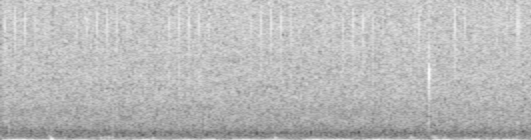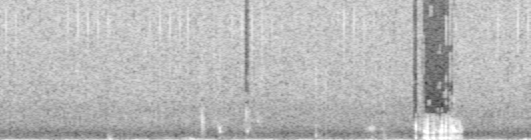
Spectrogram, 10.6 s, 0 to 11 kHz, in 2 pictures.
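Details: Young Japanese woman fasting 16 hours, growling started after drinking mineral water; recorder placed directly over the stomach: loud squealing hunger borborygmi.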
